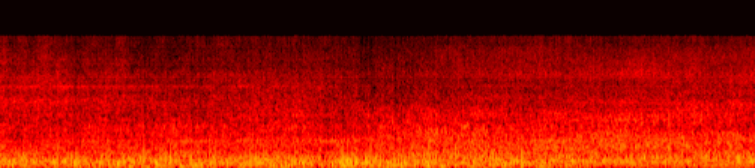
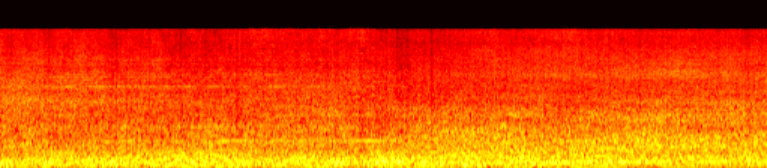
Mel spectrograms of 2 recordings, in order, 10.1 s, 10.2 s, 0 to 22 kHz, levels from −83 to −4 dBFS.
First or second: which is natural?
second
